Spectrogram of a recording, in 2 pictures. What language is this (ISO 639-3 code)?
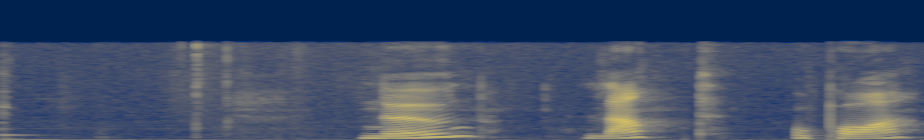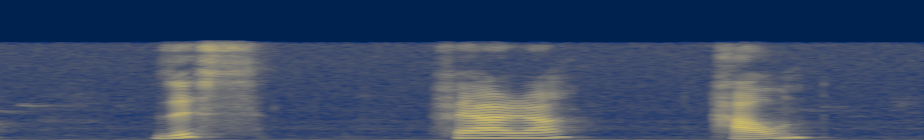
fao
